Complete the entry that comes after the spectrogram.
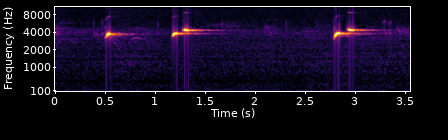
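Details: Goldfinch × canary hybrid (pintagol) uttering three separated high whistles, each a sharp onset followed by a short sustained tone. The second and third are doubled, and there are long quiet gaps over a faint low hum.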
